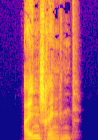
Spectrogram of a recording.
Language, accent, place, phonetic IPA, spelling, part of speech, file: German, Germany, Berlin, [ˈaɪ̯nˌʃʁɛŋkn̩t], einschränkend, verb, De-einschränkend.ogg
- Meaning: present participle of einschränken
